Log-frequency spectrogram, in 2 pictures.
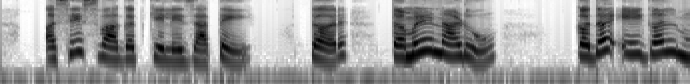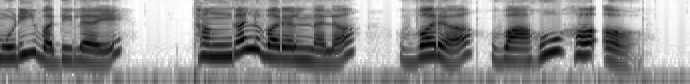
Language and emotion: Marathi, neutral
